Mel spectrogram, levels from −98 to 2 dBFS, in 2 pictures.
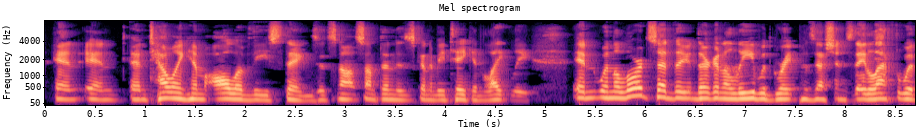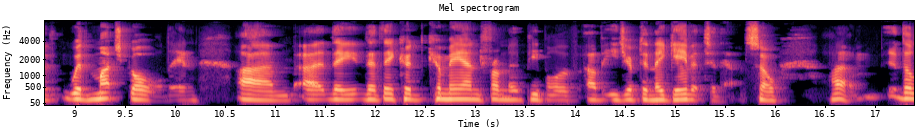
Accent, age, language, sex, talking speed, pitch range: American, 40-59, English, male, 205 wpm, 130-160 Hz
